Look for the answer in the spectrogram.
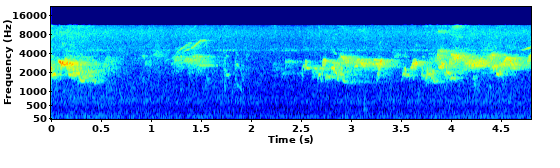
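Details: Red-whiskered bulbul, a young wild-caught bird of two months, singing in display: a sharp opening note, quieter slurred whistles, then a long, lively run of choppy warbled notes to the end, amid background hiss.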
